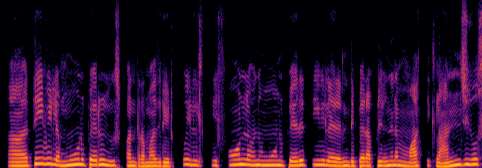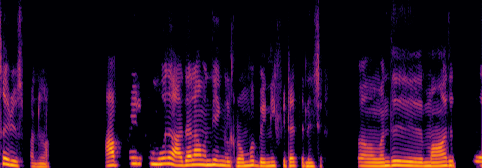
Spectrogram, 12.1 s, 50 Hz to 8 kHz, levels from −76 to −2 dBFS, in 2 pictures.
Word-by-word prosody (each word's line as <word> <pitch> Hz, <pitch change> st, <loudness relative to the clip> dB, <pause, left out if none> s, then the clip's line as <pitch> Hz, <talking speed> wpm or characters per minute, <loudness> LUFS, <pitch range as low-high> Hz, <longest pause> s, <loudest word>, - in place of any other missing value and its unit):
அ -, -, 0 dB, 0.3 s
டிவில 265 Hz, -3 st, +1 dB
3 240 Hz, +2 st, +3 dB
பேரும் 225 Hz, 0 st, +3 dB
யூஸ் 195 Hz, -, -5 dB
பண்ணுற 175 Hz, -2 st, 0 dB
மாதிரி 170 Hz, 0 st, 0 dB
இருக்கும். 240 Hz, +10 st, -6 dB
இல்ல 200 Hz, -1 st, -6 dB
ஃபோன்ல 230 Hz, +1 st, +1 dB
வந்து 215 Hz, 0 st, +1 dB
3 210 Hz, -1 st, +1 dB
பேரு 195 Hz, +2 st, +2 dB
டிவில 220 Hz, -3 st, 0 dB
2 185 Hz, 0 st, 0 dB
பேரு 180 Hz, -1 st, +1 dB
அப்டி 190 Hz, +2 st, -2 dB
வந்து 205 Hz, +1 st, +1 dB
நம்ம 185 Hz, -4 st, 0 dB
மாத்திக்கலாம். 170 Hz, -3 st, -2 dB
5 230 Hz, +5 st, +3 dB
யூசர் 245 Hz, -2 st, +2 dB
யூஸ் 185 Hz, 0 st, -6 dB
பண்லாம். 140 Hz, -1 st, -6 dB, 0.8 s
அப்படி 210 Hz, +7 st, -7 dB
இருக்கும்போது 265 Hz, 0 st, 0 dB
அதெல்லாம் 220 Hz, +3 st, +3 dB
வந்து 220 Hz, +1 st, +3 dB
எங்களுக்கு 180 Hz, -4 st, 0 dB
ரொம்ப 190 Hz, +4 st, +1 dB
பெனிஃபிட்டா 175 Hz, +1 st, -1 dB
தெரிஞ்ச்சு. 160 Hz, +1 st, -3 dB, 0.4 s
இப்ப 175 Hz, -1 st, -4 dB, 0.2 s
வந்து 185 Hz, +3 st, +3 dB, 0.5 s
மாதத்துல 185 Hz, +3 st, -1 dB
200 Hz, 175 wpm, -19 LUFS, 180-225 Hz, 0.8 s, 3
